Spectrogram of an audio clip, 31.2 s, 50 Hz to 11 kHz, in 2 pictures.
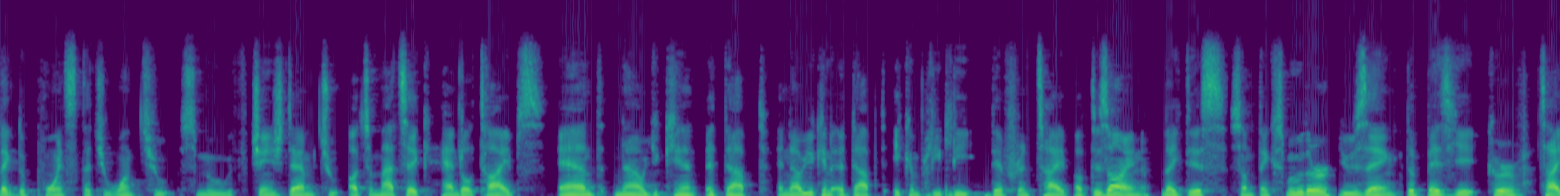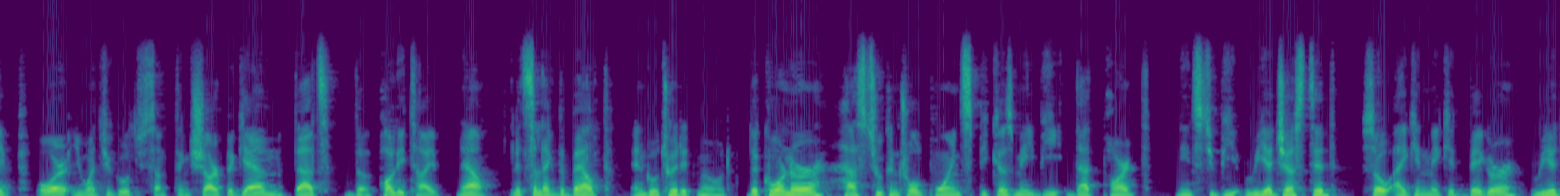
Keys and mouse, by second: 0.6 Escape, 2.3 v, 4.6 right click, 5.5 g, 7.1 click, 7.7 alt+shift+a, 8.3 g, 9.2 click, 9.7 right click, 10.1 shift+right click, 10.7 g, 11.3 click, 11.6 alt+z, 11.6-13.3 middle drag, 13.7 shift+middle click, 14.0 middle click, 15.9-18.7 drag, 19.6 middle click, 20.3 Tab, 21.4 KP_7, 22.9 Tab, 23.2 shift+middle click, 25.2 right click, 26.1 shift+right click, 27.2 s, 29.6 s, 30.8 click, 30.8 g.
